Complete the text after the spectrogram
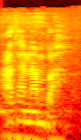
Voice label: "moon", Chug

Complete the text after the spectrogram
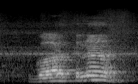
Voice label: written, Gta, Dialect: Hill; gor=tǝnǝ

